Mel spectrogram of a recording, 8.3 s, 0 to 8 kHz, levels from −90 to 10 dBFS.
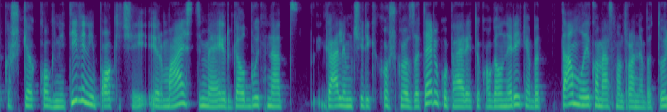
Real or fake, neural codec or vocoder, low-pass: fake; codec, 16 kHz, 6 kbps, DAC; 7.2 kHz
